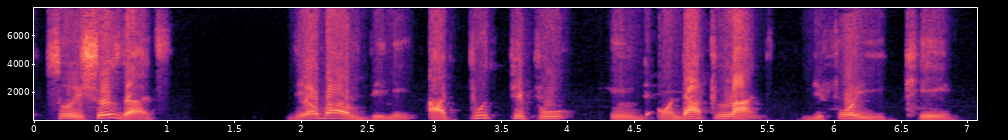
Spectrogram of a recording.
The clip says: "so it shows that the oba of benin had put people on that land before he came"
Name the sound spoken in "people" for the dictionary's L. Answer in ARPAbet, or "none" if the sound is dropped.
N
